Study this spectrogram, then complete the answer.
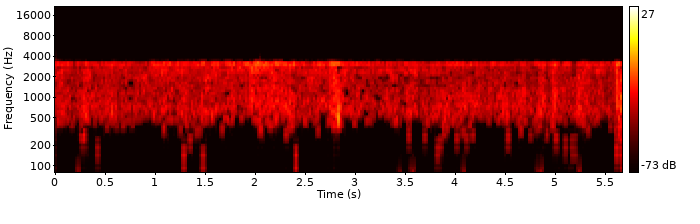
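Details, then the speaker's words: Acoustic ball inspection of a pressurized sewer force main: steady thin hiss growing as the ball nears a leak, with occasional ball chirps; the acoustic energy tapers off after the ball passes the leak. "When the file starts, you can already hear the hissing sound, but you can also hear the ball chirping and the hissing sound growing with time."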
